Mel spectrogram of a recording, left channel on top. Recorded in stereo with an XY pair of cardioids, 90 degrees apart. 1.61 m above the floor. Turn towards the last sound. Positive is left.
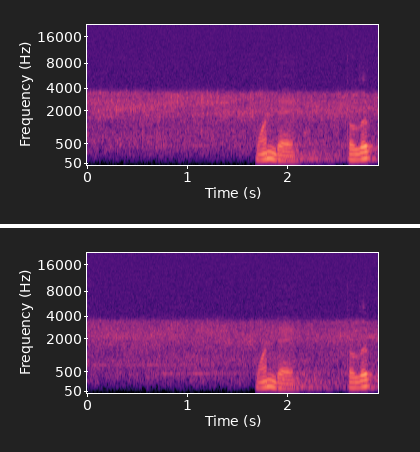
turn(degrees=15)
